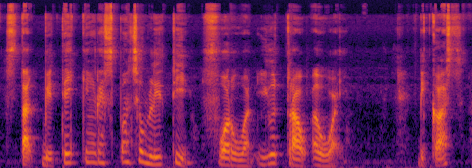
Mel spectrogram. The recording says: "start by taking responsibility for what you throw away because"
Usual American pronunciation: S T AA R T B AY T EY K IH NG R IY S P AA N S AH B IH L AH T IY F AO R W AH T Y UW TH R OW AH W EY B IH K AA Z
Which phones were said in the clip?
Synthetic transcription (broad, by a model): S T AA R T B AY T EY K IH NG R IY S P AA N S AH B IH L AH T IY F AO R W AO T Y UW T R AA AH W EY B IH K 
